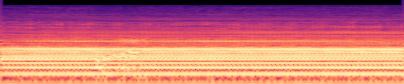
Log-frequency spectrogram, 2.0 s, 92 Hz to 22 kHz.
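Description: GSPSCN 12-volt portable tire inflator's compressor running under load, a steady, unbroken drone, as it pumps air into a tire that is still well short of its 80 PSI.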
